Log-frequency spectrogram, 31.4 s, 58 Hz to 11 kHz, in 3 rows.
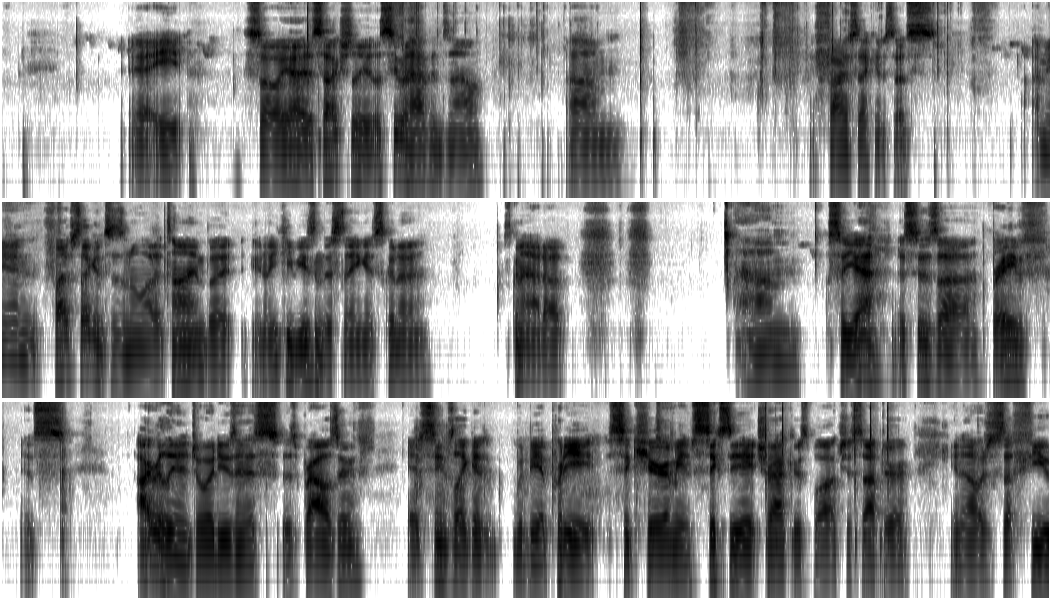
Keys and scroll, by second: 4.3 super+w, 4.7 super+t, 5.0 super+v, 5.4 super+w.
